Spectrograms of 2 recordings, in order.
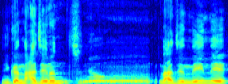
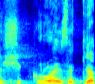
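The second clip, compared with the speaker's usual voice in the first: higher, snappish mock telling-off; angry parent; 8 semitones higher, 3 dB louder than usual. Irate parent silencing official on phone, angry. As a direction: cut them off with an acted angry yell.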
